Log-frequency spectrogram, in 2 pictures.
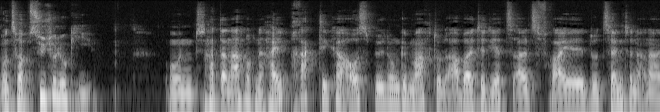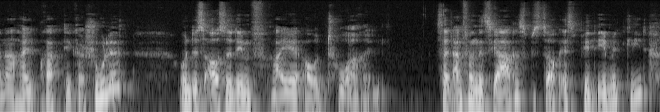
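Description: A somewhat breathy man at medium pitch, with lively intonation and a moderate pace. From Bavaria, Bayreuth (Upper Franconia). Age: 20s. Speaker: podcast host, journalist. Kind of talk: casual chat.

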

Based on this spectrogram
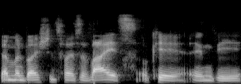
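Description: A man at a fairly slow pace. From Germany. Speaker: Iran studies expert and intercultural consultant. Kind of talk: podcast interview. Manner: hesitant, many fillers.

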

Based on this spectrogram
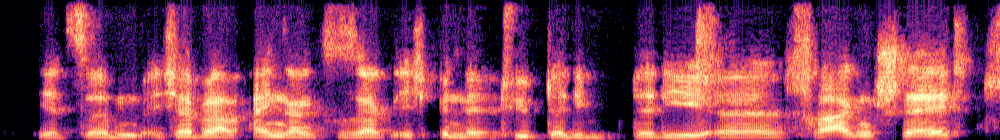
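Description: A man speaks at a moderate pace with medium pitch and ordinary pitch variation. It is a plain, everyday voice. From Aachen, Germany. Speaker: youth arts programme leader, podcast host. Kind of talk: casual podcast chat.

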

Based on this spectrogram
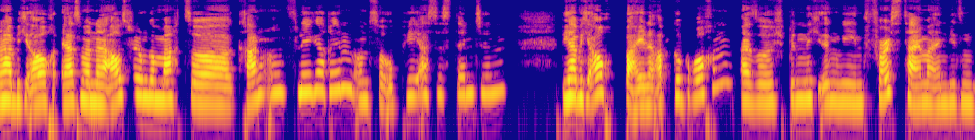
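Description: A woman's high voice with lively intonation, in dry, close sound free of echo. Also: big swings in loudness. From western Germany, Essen (Ruhr area). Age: 30s. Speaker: entrepreneur and agency founder. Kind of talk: podcast interview.

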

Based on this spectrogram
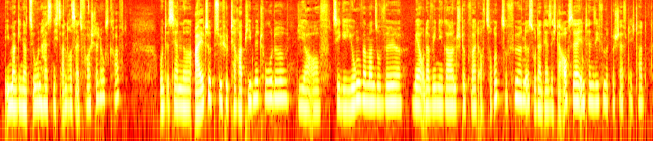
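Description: A woman with an unremarkable speaking voice talks at a fairly quick pace, her fairly low pitch holding fairly even intonation. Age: 40s. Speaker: psychotherapist. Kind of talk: interview monologue.

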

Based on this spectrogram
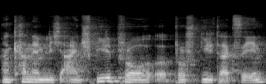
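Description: At a moderate pace, a man with a fairly low pitch speaks in an unremarkable speaking voice. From Frankfurt, Hesse. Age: 20s. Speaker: football fan representative. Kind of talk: podcast discussion.

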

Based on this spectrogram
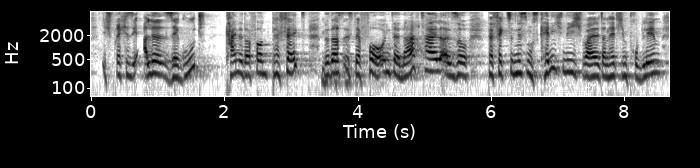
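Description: A woman with an unremarkable speaking voice talks at a fairly high pitch and a moderate pace with ordinary pitch variation. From Germany, near Cologne, Dutch family. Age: 40s. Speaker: marketing expert and speaker. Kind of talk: interview. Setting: studio.

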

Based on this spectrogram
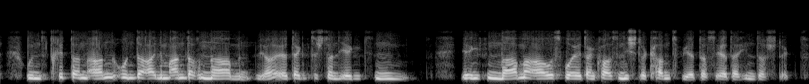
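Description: This man talks at a fairly quick pace in a fairly high pitch. His intonation is monotone and flat. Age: 50s. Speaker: amateur stock trader. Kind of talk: interview.

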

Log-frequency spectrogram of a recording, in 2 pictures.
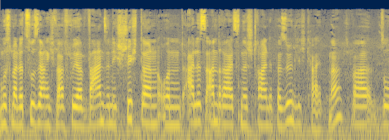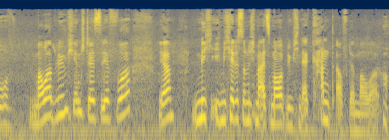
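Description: Noticeable background noise sits behind a woman who speaks at a moderate pace in a medium-pitched voice with ordinary pitch variation. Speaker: singer and speaker. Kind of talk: casual chat. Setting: outdoors.

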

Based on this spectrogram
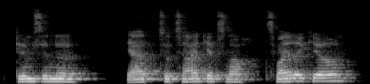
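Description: A man with a medium-pitched voice and a dark, mellow tone speaks fairly slowly in a flat monotone, with audible room echo. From Germany, Westerwald. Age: 20s. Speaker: grass skiing athlete. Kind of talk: interview. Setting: video call.

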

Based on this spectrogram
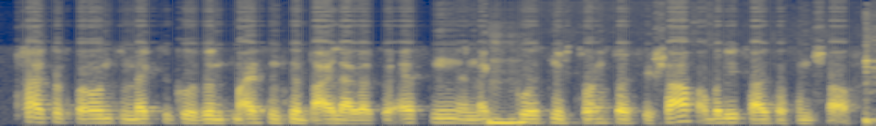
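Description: A man's medium-pitched voice, dark and mellow in tone, at a very fast pace. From Germany, Wolfsburg (born in Mexico, moved at ten). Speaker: chef and food truck owner. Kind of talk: radio interview. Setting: studio.

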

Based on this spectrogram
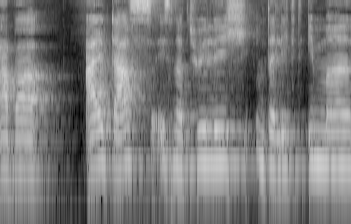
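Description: A woman speaks at a fairly slow pace with monotone, flat intonation, and there is noticeable background noise. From Austria, Vienna. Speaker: fashion designer and author. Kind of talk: interview.

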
